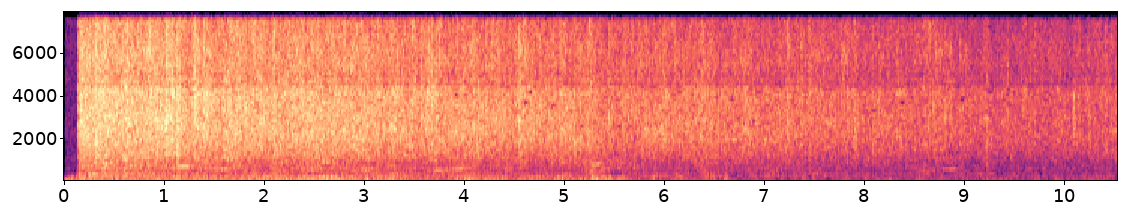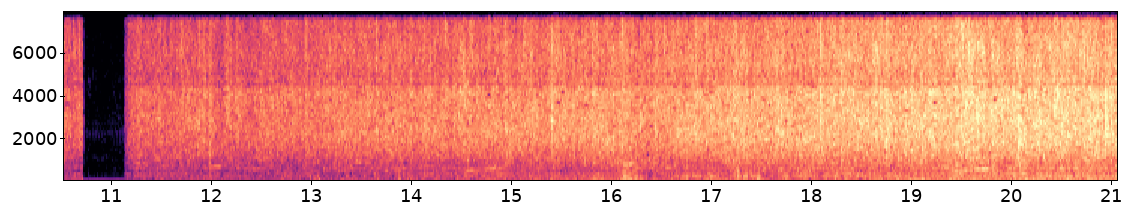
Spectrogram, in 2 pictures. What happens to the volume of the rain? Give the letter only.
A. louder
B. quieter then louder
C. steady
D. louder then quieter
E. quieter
B.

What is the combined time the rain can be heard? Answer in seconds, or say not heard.
21 s.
